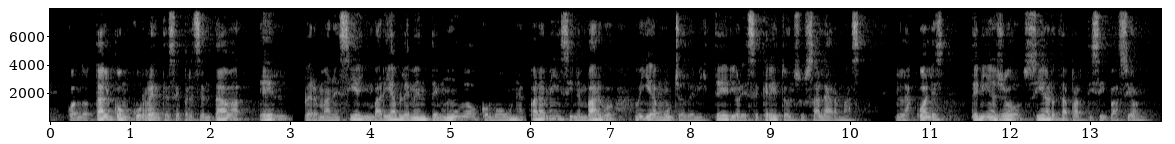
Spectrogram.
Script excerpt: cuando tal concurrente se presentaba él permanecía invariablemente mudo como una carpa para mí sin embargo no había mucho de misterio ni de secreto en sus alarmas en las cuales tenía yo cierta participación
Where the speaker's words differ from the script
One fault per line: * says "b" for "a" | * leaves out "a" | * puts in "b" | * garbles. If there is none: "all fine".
* leaves out "carpa"
* leaves out "no"
* leaves out "ni"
